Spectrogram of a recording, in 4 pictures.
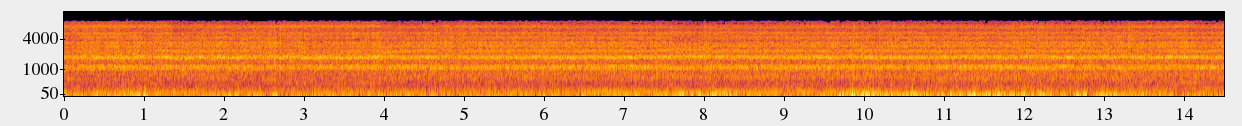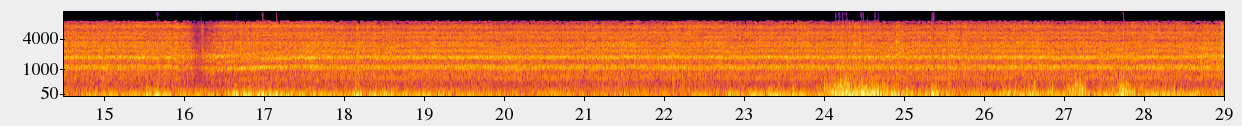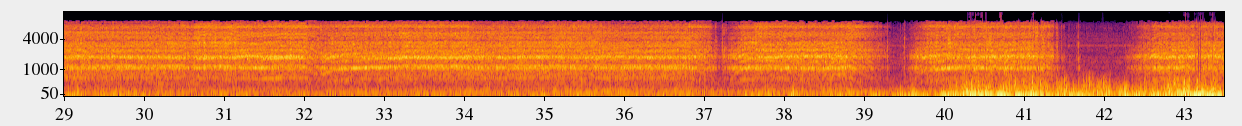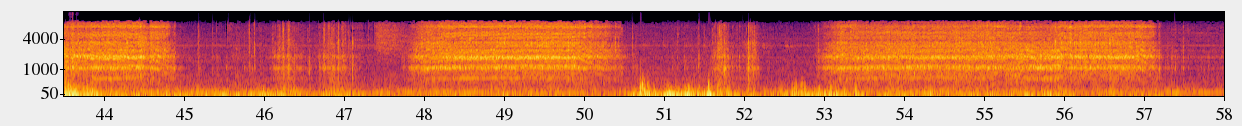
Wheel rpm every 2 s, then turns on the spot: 160, 160, 160, 160, 160, 160, 160, 150, 120, 160, 160, 160, 160, 160, 160, 160, 140, 160, 120, 90, 90, 100, 70, 20, 140, 20, 70, 160, 90.
44-46 50-52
